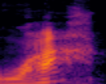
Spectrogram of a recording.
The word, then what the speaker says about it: Waugh: I think that's how you pronounce the last name, Wah, W-A-U-G-H.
